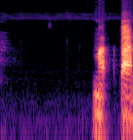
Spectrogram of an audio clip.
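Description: Near silence for about the first second and a half, then a voice speaking a single word.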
